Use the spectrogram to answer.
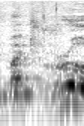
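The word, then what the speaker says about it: مجرور: the dal is because no, let's say it correctly. The reason why it is majroor.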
